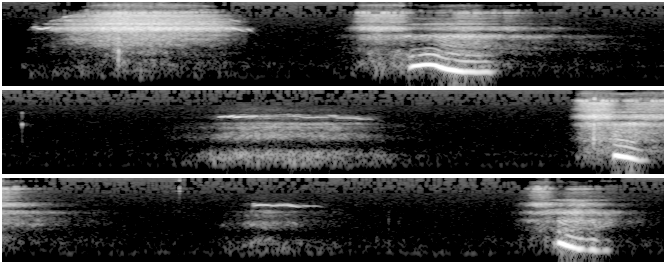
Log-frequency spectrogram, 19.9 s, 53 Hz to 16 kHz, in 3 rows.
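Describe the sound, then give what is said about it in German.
Three deep breaths, each a long hissing inhale followed by a shorter, louder exhale carrying a low voiced sigh, separated by quiet pauses, during a guided reflective exercise. “3 tiefe Atemzüge.”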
